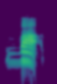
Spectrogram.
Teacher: மேற்பல்லும் கீழ் இதழும் இய பிறக்கும் எழுத்துக்கள்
